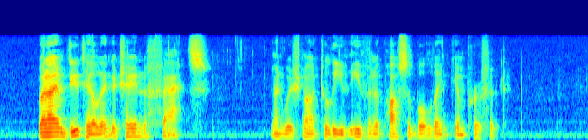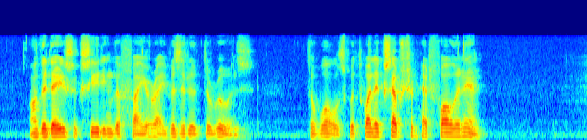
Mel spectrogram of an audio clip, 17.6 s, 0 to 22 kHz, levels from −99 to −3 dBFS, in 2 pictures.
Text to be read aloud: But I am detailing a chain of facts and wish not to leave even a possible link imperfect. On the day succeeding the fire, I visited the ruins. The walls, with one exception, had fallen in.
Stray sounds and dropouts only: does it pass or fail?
pass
